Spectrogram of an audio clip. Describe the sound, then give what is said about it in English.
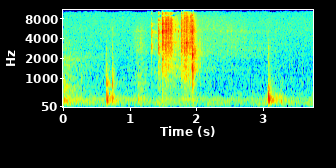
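A curtain being drawn shut: a faint click, a brief scraping swish of rings sliding along a rail in two quick pulls, then another soft click, with no voices. “Just draw the curtain and then come here and sit down.”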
